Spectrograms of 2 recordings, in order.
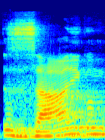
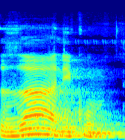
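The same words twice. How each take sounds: First: The z sound is hard and thin. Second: The z sound is soft and thin. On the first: The speaker calls it wrong. "ज़ा पढ़ दिया ज़ाल की जगह" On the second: The speaker calls it right. "हमने इसको पढ़ना है ज़ालिकुम"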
